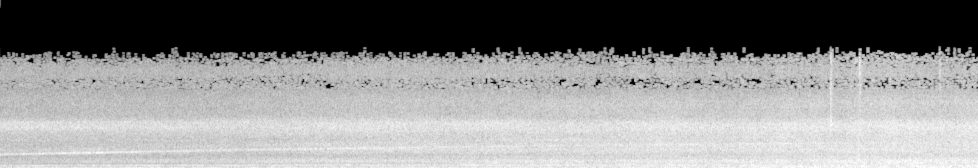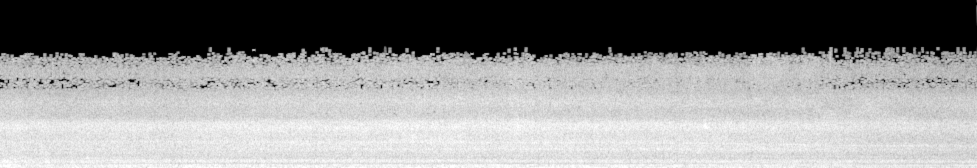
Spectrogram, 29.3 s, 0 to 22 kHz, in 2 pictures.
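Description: Tokyu 8500 series electric train running, heard from above the underfloor equipment: the Hitachi traction motors' whine rises in pitch over the first ten seconds or so as the train picks up speed, then holds steady over a continuous running rumble and low hum.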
